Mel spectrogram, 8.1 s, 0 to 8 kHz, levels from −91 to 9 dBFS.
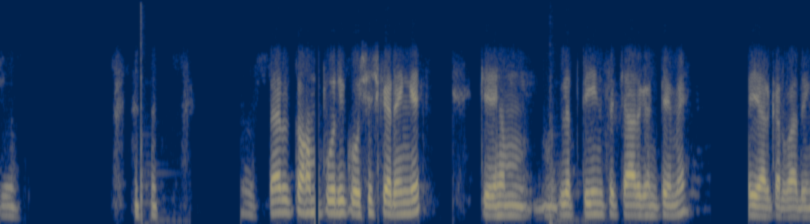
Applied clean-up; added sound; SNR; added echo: neural separator model SepFormer DNS4.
